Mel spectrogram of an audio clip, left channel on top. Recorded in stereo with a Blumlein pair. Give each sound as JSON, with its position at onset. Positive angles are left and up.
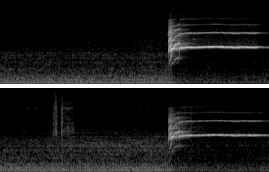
{"t": 1.7, "sound": "a scream", "azimuth_deg": 20, "distance_m": 1.7}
